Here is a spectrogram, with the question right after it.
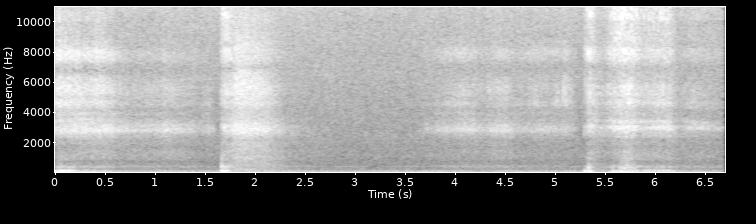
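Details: Sleeping dog Freddy snores and twitches; a short sharp snort near the start of the second and again after five seconds, each followed by a breathy rasping snore, with soft background hum between.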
